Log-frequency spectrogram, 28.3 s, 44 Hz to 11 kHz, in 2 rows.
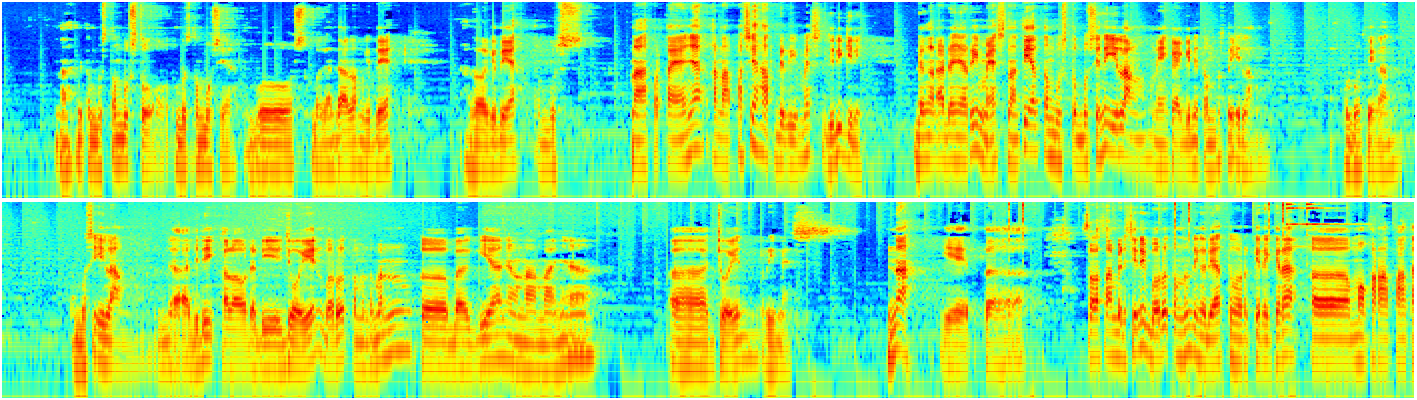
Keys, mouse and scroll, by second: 0.3 scroll up 1, 0.4-1.3 shift+middle drag, 2.1-2.9 middle drag, 3.2-4.8 middle drag, 4.8-5.6 scroll down 1, 6.2-7.3 middle drag, 6.2 scroll down 3, 7.8-8.5 scroll up 2, 8.6-9.6 shift+middle drag, 10.2-10.8 scroll up 1, 12.6-13.6 middle drag, 14.2-15.5 middle drag, 18.4-19.4 drag, 20.0 click, 20.7-22.2 drag, 27.6-28.2 middle drag.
